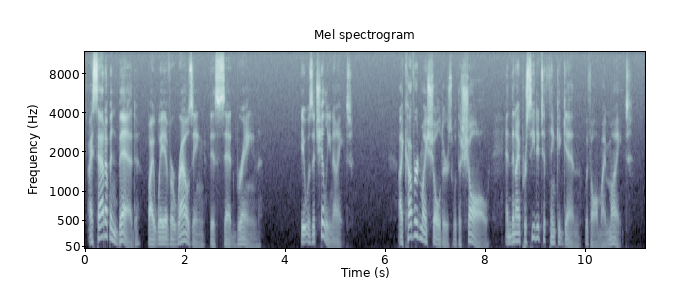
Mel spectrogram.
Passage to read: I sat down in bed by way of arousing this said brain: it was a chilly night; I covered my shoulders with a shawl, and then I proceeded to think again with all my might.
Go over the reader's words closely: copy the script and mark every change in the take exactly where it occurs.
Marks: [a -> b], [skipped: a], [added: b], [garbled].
I sat [down -> up] in bed by way of arousing this said brain: it was a chilly night; I covered my shoulders with a shawl, and then I proceeded to think again with all my might.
